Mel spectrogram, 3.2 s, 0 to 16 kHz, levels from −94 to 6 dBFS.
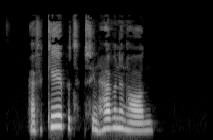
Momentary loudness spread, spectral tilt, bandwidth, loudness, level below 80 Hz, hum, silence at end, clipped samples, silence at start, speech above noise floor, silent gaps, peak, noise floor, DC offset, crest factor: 12 LU; -5.5 dB/octave; 11.5 kHz; -26 LUFS; -80 dBFS; none; 0.9 s; under 0.1%; 0.45 s; 59 dB; none; -8 dBFS; -84 dBFS; under 0.1%; 20 dB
